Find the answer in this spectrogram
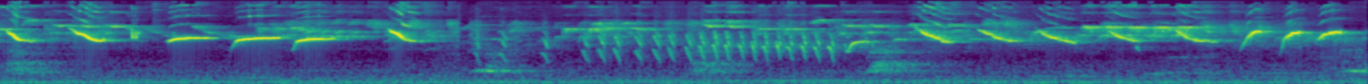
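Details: Grey-and-white female Belgian canary, said to sing a lot when ready to brood, gives bright whistled upslurred notes, repeated in quick runs, broken midway by a rapid rattling trill, then more high sliding whistles.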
